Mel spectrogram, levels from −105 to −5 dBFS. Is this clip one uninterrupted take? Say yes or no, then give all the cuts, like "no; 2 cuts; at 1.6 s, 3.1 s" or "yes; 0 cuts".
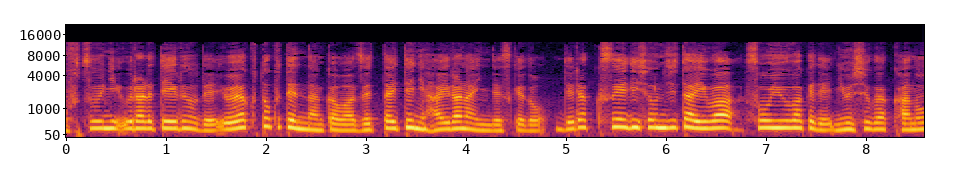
no; 1 cut; at 4.9 s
